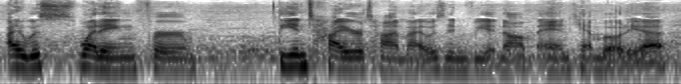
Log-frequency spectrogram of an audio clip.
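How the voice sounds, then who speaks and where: A woman's voice: on the low side, a little slow, a crowd in the background. An American woman from Maine hosting a travel show, narrating vlog-style in an upbeat, enthusiastic way. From Maine, United States. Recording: music behind the voice.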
